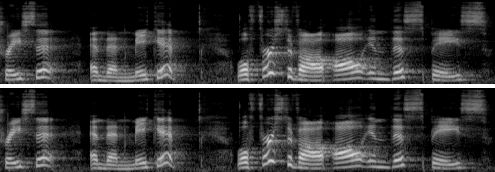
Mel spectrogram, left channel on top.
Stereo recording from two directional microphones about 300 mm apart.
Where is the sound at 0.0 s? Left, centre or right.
Right.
